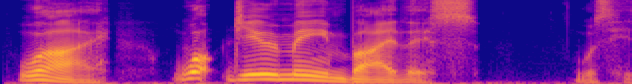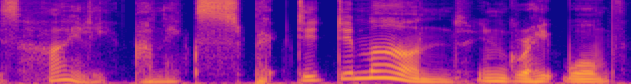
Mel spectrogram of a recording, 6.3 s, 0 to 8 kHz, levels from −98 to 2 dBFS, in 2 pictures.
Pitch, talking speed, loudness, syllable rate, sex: 125 Hz, 140 wpm, -21 LUFS, 3.8 syllables/s, male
